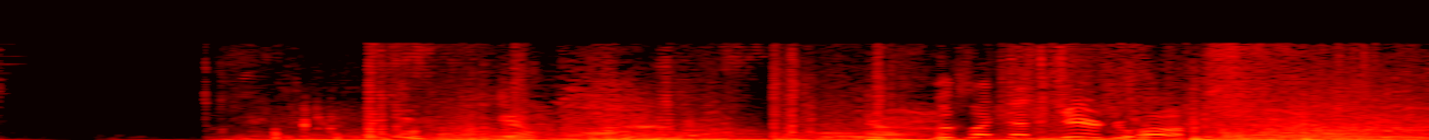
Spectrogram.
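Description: Heavy blows thud during a fight.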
